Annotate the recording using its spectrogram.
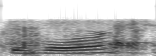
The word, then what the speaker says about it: DeVore: D-A-W-N. Both my phone number. My name is Dawn DeVore. D-A-W-N-D-E-V as in Victor. – What did you say? What came after D-A-W-N? – My last name, and it's DeVore. And that's spelled D-E. V as in Victor, O-R-E, one at Gmail.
